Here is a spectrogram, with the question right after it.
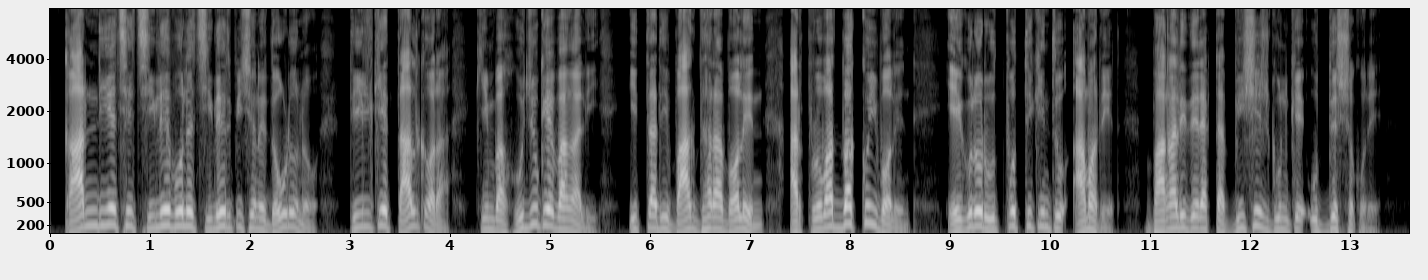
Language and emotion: Bengali, neutral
